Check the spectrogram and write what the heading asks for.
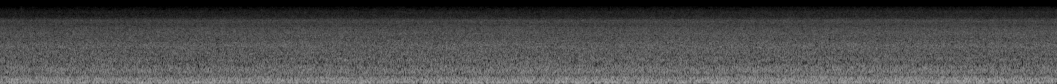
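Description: Water pouring down a concrete dam spillway, a steady unbroken rush.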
